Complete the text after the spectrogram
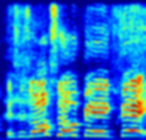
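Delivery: high, loud, excited. Real, not acted. Excited about the big flag.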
